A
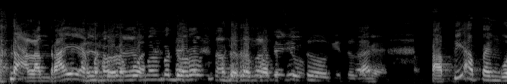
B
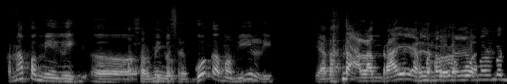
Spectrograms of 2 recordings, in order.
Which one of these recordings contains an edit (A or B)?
A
